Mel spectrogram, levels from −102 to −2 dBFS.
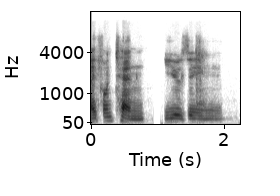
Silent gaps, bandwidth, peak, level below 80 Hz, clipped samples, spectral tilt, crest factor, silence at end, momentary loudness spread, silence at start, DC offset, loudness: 0.93-1.03 s; 7.8 kHz; -2 dBFS; -70 dBFS; under 0.1%; -5 dB/octave; 22 dB; 0.3 s; 20 LU; 0 s; under 0.1%; -24 LUFS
